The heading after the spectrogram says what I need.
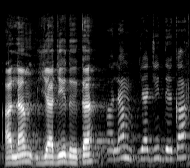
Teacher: میم ساکن کے بعد حرف با اور میم کے علاوہ یا آ رہا ہے، تو یہاں اظہار شفوی ہوگا، یعنی میم ساکن میں غنہ نہیں کریں گے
